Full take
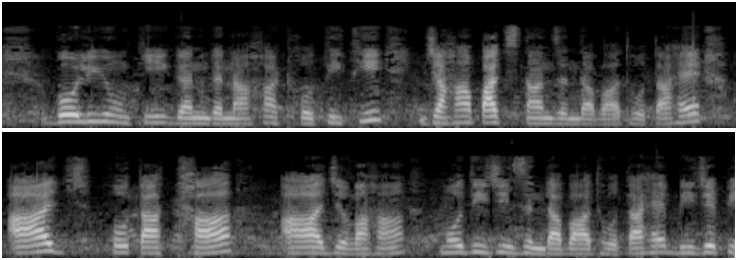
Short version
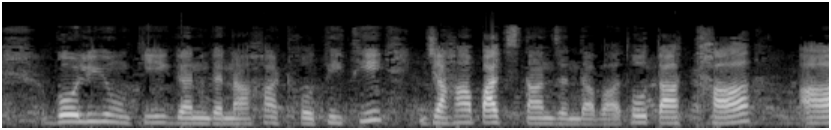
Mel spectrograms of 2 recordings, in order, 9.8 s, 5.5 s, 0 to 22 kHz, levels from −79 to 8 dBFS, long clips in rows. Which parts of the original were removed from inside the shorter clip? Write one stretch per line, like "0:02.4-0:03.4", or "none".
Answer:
0:04.1-0:05.5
